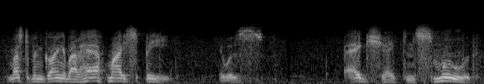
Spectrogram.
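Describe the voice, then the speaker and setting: An actor in an old-time radio drama playing a shaken, earnest young test pilot, halting and insistent. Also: male voice, mid-range voice, animated, husky. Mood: shaken, dazed. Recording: muffled old radio broadcast recording.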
